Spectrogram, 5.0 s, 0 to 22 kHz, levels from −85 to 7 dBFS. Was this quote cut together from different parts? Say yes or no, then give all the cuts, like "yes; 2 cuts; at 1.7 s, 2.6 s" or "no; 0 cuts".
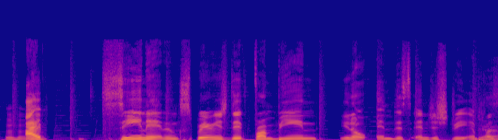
yes; 1 cut; at 2.8 s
